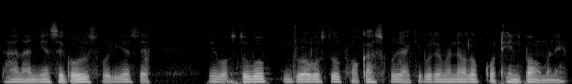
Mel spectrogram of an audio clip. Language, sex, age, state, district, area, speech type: Assamese, male, 18-30, Assam, Sivasagar, rural, spontaneous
